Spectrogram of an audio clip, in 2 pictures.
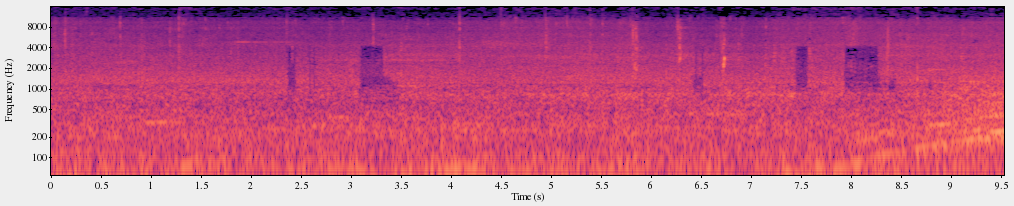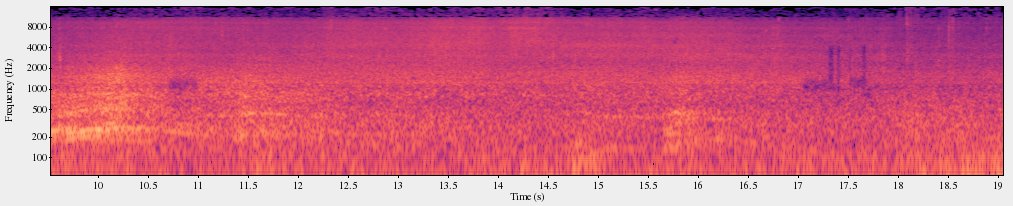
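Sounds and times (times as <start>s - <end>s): city traffic hum: 0.0s - 19.0s
vehicle passing by: 8.0s - 14.4s.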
